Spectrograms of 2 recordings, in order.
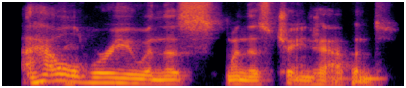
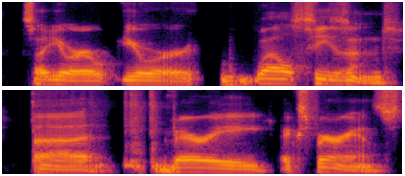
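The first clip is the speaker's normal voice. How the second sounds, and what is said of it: Sarcastic tone. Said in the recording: “I'm being sarcastic”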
